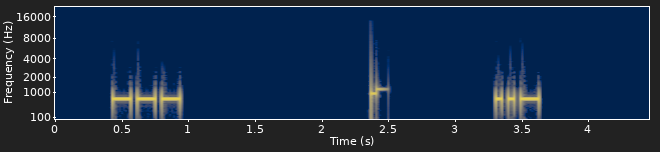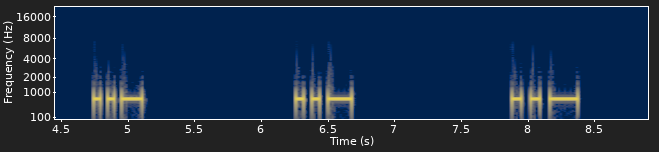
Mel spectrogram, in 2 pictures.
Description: Morse code, heard as a keyed tone, about 23 wpm, spaced as for 7 wpm, 700 Hz. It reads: O UUUU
